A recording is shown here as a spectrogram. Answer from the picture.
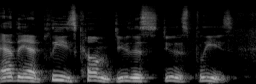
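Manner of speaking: put-on pleading tone. Recounting asking someone to star, retelling a plea. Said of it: "and I pleaded to him".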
